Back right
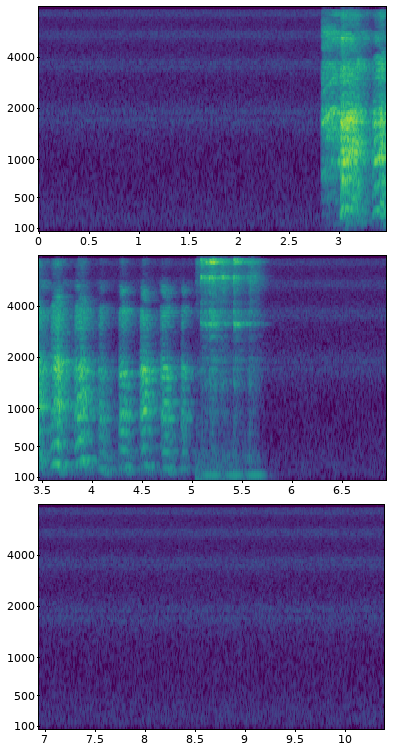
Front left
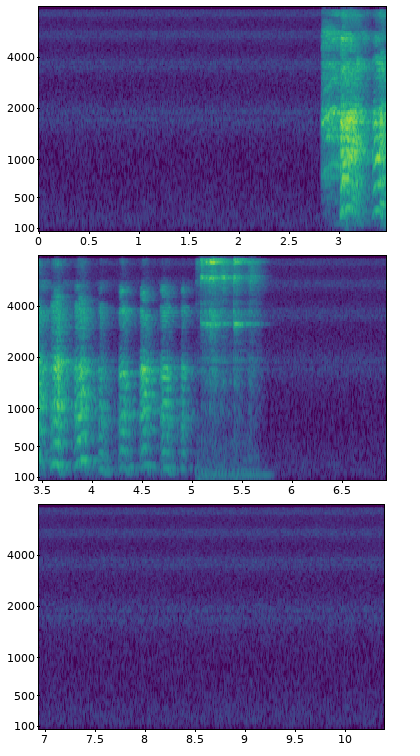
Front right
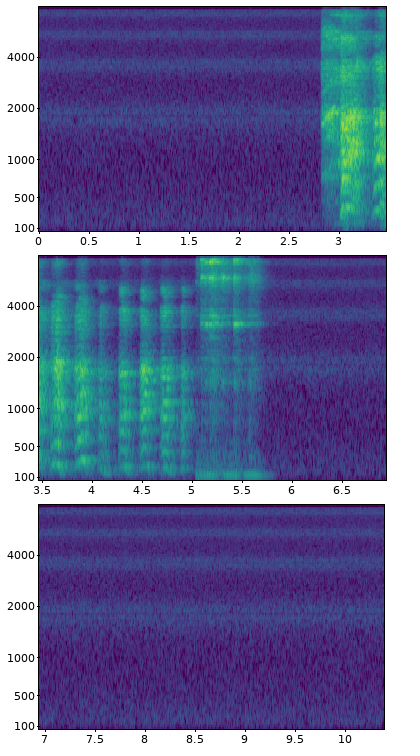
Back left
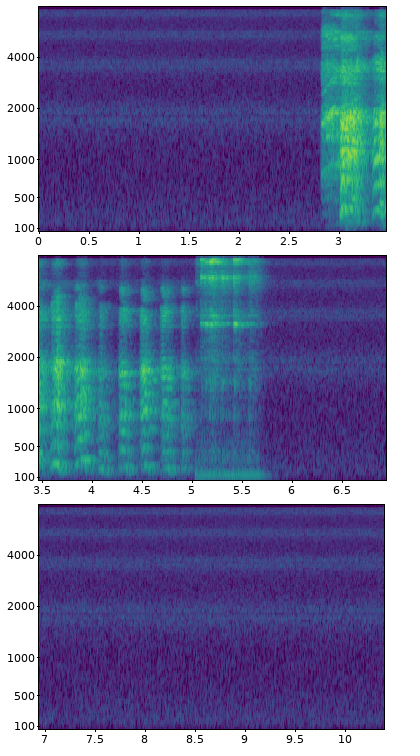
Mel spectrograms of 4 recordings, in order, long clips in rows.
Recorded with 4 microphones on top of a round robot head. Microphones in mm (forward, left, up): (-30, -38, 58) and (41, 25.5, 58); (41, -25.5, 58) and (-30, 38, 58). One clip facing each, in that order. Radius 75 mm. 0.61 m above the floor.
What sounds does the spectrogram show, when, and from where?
2.8 s laughter: 120° left, 1.1 m; by 4.9 s 20° right, 0.9 m
5.0 s a dropped coin: 160° left, 0.9 m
